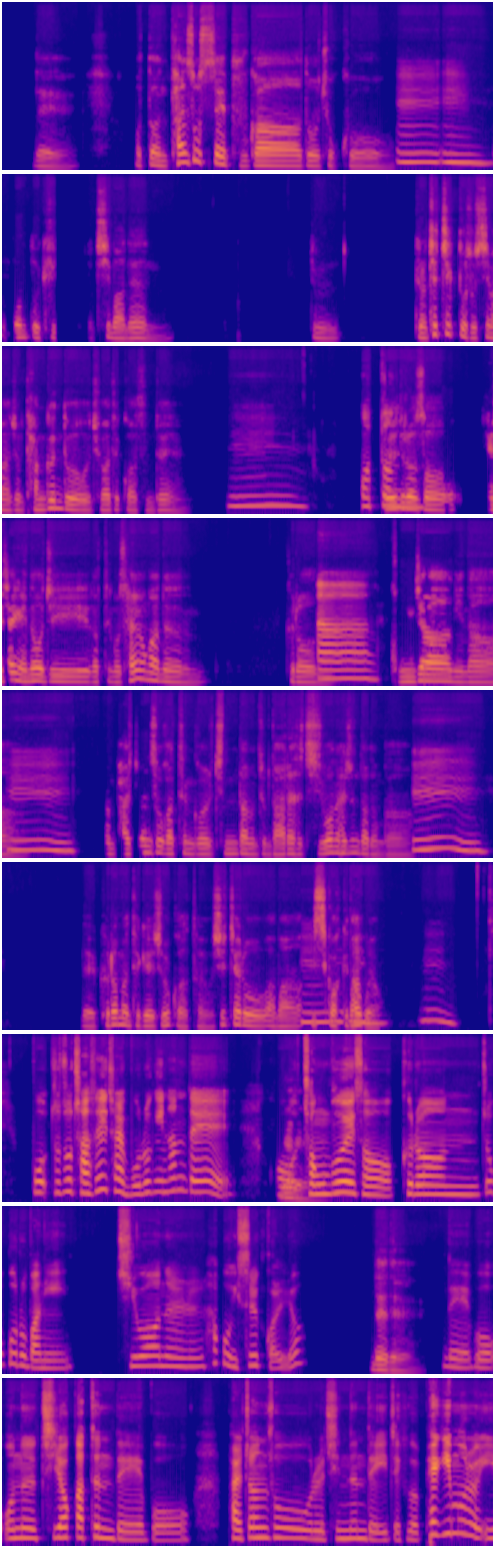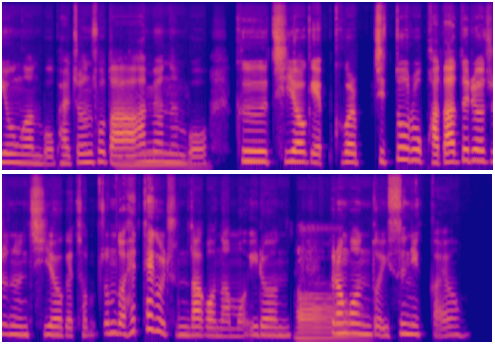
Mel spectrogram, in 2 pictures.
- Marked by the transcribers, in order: other background noise
- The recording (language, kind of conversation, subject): Korean, unstructured, 기후 변화로 인해 사라지는 동물들에 대해 어떻게 느끼시나요?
